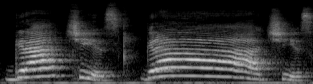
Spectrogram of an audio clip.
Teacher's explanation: Ó, é o gra, tá vendo? Então, grátis é uma palavra paroxítona.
